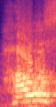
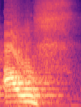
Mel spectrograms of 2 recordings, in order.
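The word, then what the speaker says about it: house: हाउस, हाउस लिखा है, हाउस में ह की साउंड आती है। अब बच्चे कह रहे सर इसमें भी तो H के बाद O लिखा है, तो H को साइलेंट करके क्यों नहीं पढ़ रहे, आउस। आउस कब से पढ़ा आपने, हाउस कौन पढ़ता है, हाउस ही तो पढ़ते हैं।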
